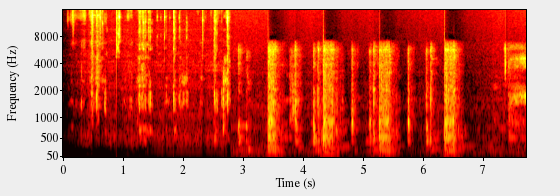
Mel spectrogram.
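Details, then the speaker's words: Injector from a 1999 Mack E7 E-Tech with a misfire, on a pop tester: crisp consistent chatter, good spray pattern, opening pressure about 260, low and technically out of spec; return at the fuel hole looks a little excessive. "Chattering good, spray pattern looks good. Popping off about 260."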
